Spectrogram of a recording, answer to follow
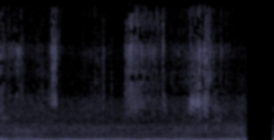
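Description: Faint rustling and scuffing of someone walking with a handheld camera, a few short scrapes over a steady low rumble of wind and handling on the microphone; the sound cuts out abruptly near the end.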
